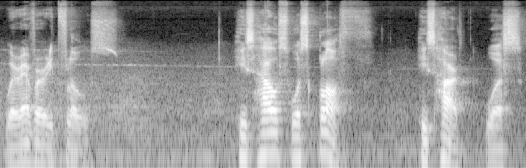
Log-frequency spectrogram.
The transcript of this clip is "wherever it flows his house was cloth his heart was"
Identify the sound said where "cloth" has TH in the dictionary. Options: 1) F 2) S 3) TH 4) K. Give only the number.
3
